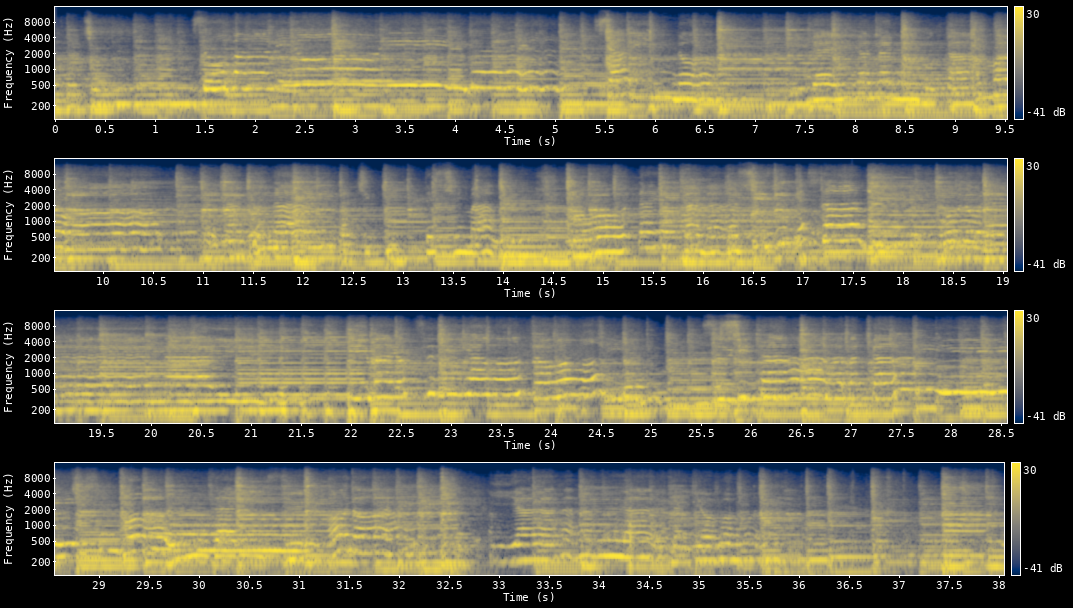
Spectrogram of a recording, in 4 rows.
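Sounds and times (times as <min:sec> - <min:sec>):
person singing: 0:00.0 - 0:36.2
strummed acoustic guitar: 0:00.0 - 0:38.0.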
